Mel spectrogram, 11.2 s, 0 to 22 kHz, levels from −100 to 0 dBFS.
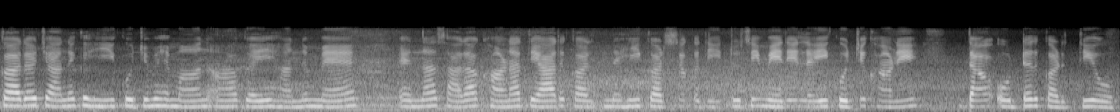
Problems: constant background noise, continuous background conversations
